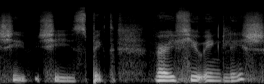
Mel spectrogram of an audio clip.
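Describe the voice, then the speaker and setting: A woman talks in a French accent. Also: quiet background. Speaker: exhibition curator and moderator; moderator. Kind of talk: formal introduction. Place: garden. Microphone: handheld.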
